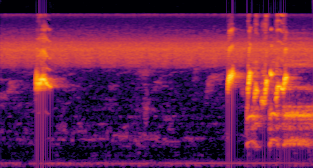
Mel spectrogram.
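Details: Red-whiskered bulbul singing at morning, played to train a young captive bird: a single loud whistled note, a pause, then a hurried phrase of mixed chirps, with low hum and high hiss throughout.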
